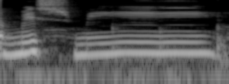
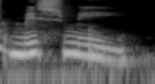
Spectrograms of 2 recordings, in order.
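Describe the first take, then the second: First: Mishmi long-drawn, softer, like an ad tagline; ad jingle imitation. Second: Said in the usual way. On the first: Teacher jokingly recalls an ad for students, long-drawn ad imitation. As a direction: imitate a TV ad, stretching Mishmi out very slowly. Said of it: "एक ऐड आती है ना".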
